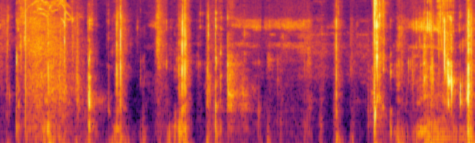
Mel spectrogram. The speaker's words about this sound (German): Nackige Senfkörner esse ich.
